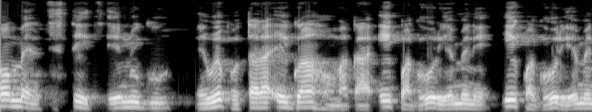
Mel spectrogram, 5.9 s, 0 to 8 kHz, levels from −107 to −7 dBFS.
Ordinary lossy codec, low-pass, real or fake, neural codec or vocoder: none; none; real; none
